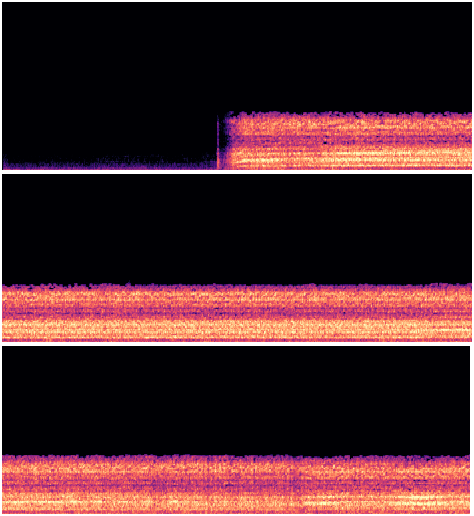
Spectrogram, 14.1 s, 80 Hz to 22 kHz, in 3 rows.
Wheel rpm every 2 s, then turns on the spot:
10, 190, 210, 210, 230, 230, 230.
none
